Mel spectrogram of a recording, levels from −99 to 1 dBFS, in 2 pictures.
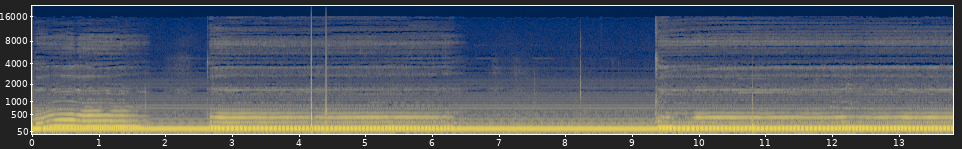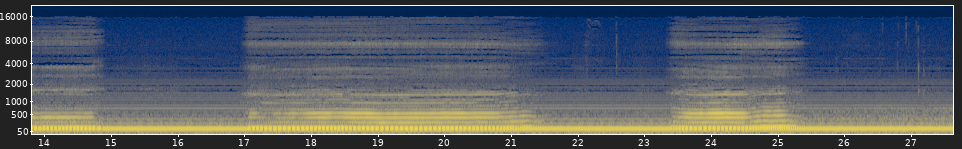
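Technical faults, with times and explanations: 4.18–4.43 s, loud pop: a sharp double pop, well above the sound, which carries on beneath it. This is likely from a voltage pulse from a plug, switch or static.
10.80–10.82 s, loud pop: a single short thump, somewhat softer, over continuing sound. This is likely an electrical spike reaching the signal chain.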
